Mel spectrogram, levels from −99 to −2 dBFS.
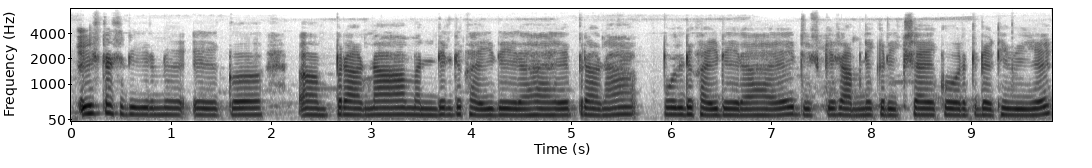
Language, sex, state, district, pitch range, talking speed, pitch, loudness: Hindi, female, Bihar, Patna, 170-180 Hz, 160 wpm, 175 Hz, -17 LUFS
